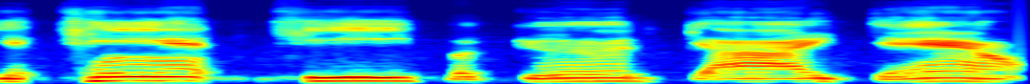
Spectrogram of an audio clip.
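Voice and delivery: very slow voice, every word drawn out. Showing the best impression possible right now: Chucky impression. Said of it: "my, uh, Chucky impression".

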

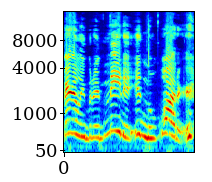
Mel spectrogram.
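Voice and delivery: very loud, high, triumphant near-crying cheer. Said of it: "It sounds like I'm about to cry".

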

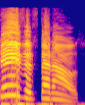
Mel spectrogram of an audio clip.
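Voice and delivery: loud, high-pitched yelling. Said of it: "Stop yelling".

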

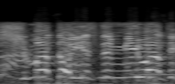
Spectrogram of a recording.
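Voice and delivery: high, loud, angry yelling outburst.

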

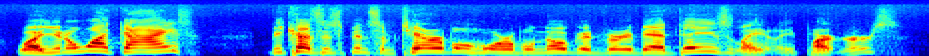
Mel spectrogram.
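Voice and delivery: play-acted, very high, very loud, shrill exasperated tone. Acting out Mary answering the angels, imitating Mary with hands on hips. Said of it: "putting her hands on her hips and going".

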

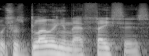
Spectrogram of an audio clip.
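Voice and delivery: plain

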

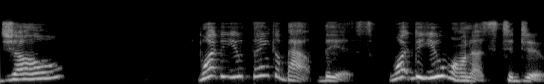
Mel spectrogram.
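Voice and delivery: lively, animated, high sing-song questioning tone. Recalling how Judith asked the grandfather's opinion: imitating Judith's voice. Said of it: "in her Judith voice".

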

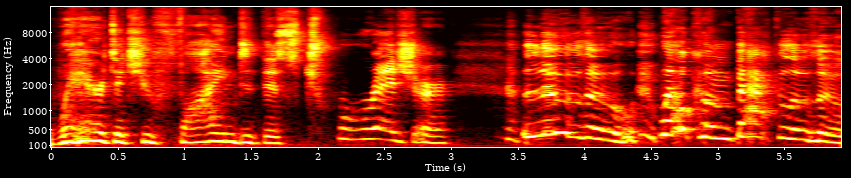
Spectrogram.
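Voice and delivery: slow, high, croaking hag voice, drawn out. A game master voices a hag who spots lulu, in a croaking hag voice. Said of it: "She croaks, spittle dribbling out of her mouth".

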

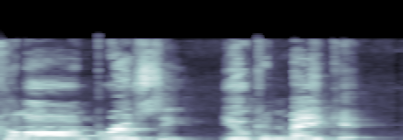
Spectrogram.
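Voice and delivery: very loud, very high, shrill cheering shout. Someone in the watching crowd cheers on a boy in a contest, shouting. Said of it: "someone shouted".

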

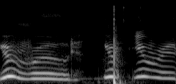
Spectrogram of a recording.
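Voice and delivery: soft, hushed character voice. While filming a scripted skit, one performer speaks: Freddy voice. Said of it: "Why do you sound like Freddy?".

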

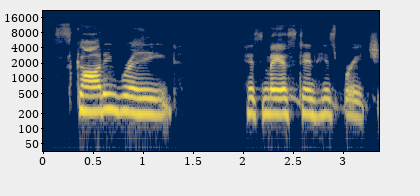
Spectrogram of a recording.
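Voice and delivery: hushed, confiding stage whisper under the breath. Retelling what mama half-whispered in church: imitating mom's half-whisper. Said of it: "And she whispers to me".

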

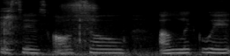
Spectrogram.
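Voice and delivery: plain

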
